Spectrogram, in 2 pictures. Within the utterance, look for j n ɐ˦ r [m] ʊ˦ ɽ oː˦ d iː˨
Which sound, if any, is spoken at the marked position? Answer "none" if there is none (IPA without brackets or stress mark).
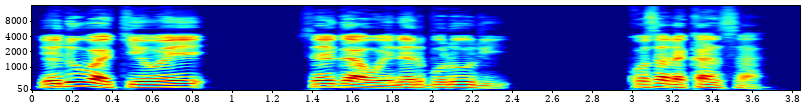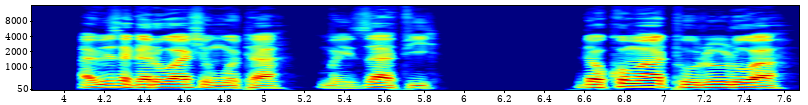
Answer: b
